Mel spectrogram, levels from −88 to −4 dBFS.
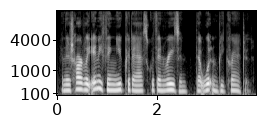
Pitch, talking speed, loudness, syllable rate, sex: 190 Hz, 195 wpm, -18 LUFS, 5.5 syllables/s, female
